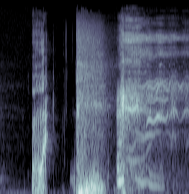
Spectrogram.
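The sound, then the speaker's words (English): A person vocally imitates an odd animal noise, a pig-duck "oink quack": a short nasal grunt, then a longer rough blast, and a trailing warbling quack-like tone. “A pig quack. Yeah. It was more of an oink, an oink quack.”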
